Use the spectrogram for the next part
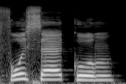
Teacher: Lalu di sini ada nun sukun ketemu sama huruf fa. Ya, dia harus disamar dengungkan bunyiannya. Tahan 2 harokat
